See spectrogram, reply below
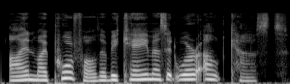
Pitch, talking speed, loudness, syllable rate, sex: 205 Hz, 205 wpm, -14 LUFS, 5.6 syllables/s, female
